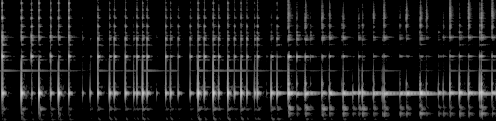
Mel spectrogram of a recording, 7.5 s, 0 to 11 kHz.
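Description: Long nails tap rapidly on the neck and rim of a large, empty, clear glass fish bowl, then reach into its hollow opening. The result is a quick run of short, clicky glass taps with a clear ringing tone near 770 Hz that fades almost instantly. Partway through, the taps grow denser and fuller, with a hollow lower resonance.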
